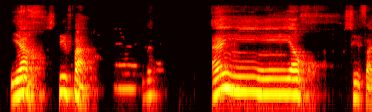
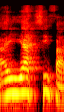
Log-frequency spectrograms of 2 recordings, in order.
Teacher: Yakhsifa, tidak ayah sifa ya, pakai kho. Ya, tenggorokan bagian atas atau lak-lakan ya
